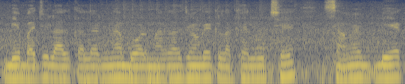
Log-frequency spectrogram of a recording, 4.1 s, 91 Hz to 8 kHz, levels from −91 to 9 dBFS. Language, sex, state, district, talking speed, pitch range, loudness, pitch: Gujarati, male, Gujarat, Gandhinagar, 190 wpm, 120-125 Hz, -15 LUFS, 120 Hz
